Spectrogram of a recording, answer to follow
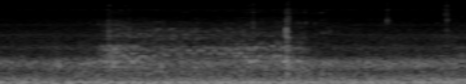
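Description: Spinning reel being wound in to bring a hooked fish close, under a steady low rumble.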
